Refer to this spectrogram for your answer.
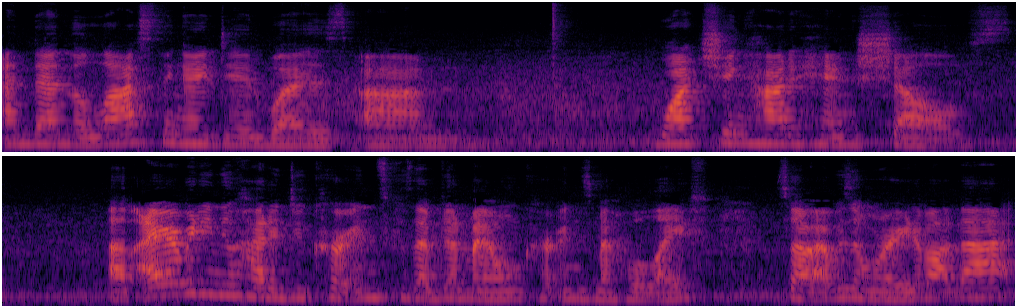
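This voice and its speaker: A woman talks at a very fast pace in a medium pitch, with ordinary pitch variation. Noticeable background noise and audible room echo come through. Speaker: DIY handyperson vlogger. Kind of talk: tutorial. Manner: casual, with many fillers.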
